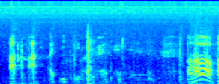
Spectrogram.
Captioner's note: laughter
